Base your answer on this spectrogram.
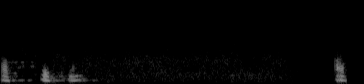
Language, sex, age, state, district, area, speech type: Kannada, female, 45-60, Karnataka, Chikkaballapur, rural, conversation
